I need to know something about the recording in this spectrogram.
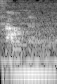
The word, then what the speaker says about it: Gouda: of the famous Gouda showed up, or pronounced Gouda, if we're trying to Gouda.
